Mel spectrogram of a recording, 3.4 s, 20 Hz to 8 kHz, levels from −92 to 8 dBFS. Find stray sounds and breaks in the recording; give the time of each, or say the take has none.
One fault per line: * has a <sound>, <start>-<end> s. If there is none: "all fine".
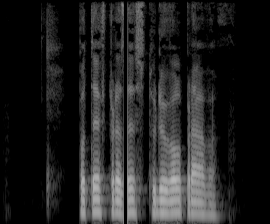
* has a dropout, 1.5-1.6 s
